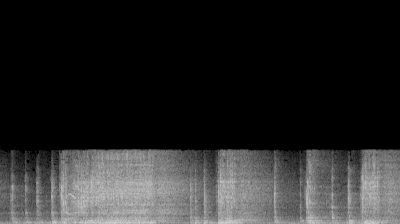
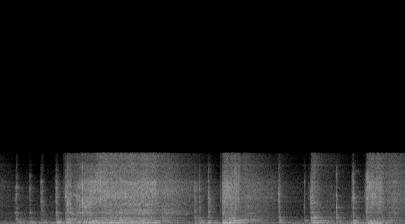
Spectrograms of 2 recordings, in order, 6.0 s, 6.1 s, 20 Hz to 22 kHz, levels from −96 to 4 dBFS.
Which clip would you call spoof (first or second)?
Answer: second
